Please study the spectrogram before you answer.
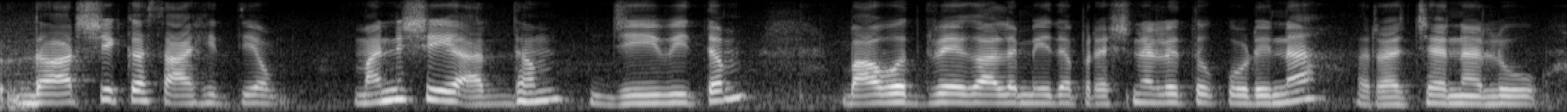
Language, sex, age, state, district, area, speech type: Telugu, female, 45-60, Telangana, Ranga Reddy, urban, spontaneous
